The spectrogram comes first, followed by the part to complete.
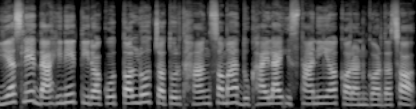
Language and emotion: Nepali, neutral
